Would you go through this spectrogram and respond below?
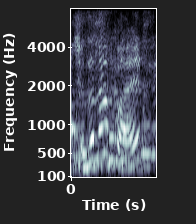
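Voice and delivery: real delight at the sounds. Real, not acted. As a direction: gush with delight.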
